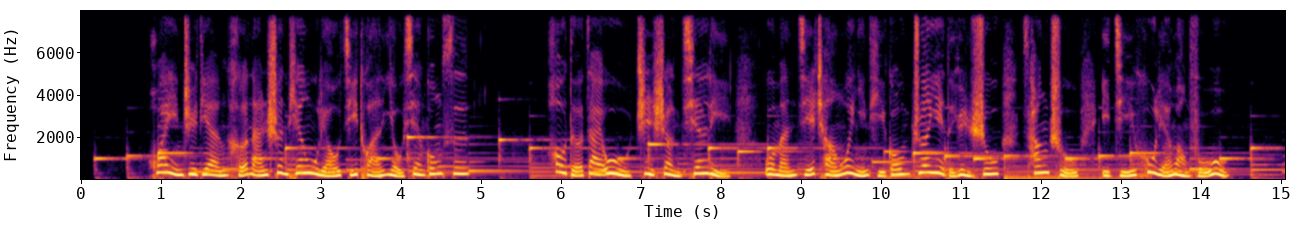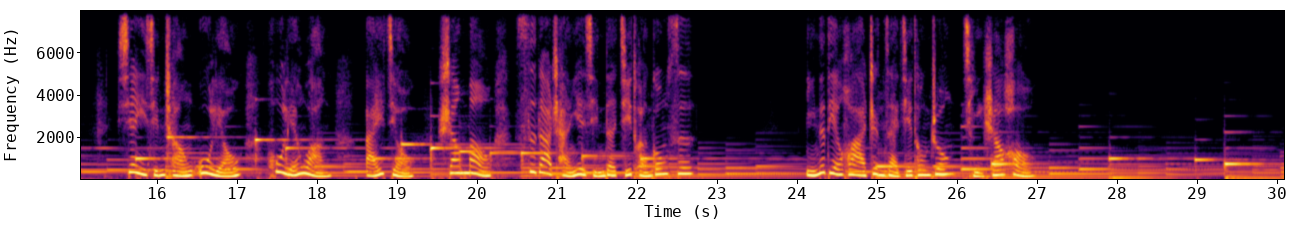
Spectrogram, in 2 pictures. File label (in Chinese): 彩铃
